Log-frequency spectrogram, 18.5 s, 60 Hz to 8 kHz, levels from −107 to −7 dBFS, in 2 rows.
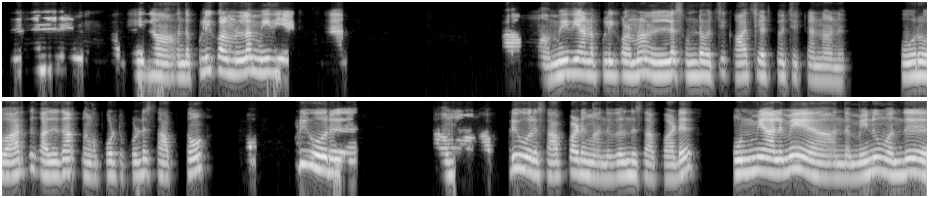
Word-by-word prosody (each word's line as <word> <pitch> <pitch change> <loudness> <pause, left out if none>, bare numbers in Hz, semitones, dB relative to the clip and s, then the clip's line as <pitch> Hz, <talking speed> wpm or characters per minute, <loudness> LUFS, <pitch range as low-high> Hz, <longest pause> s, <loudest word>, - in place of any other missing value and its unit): ம். 430 - -4 0.4
அதேதான். 185 -1 -2
அந்த 170 - 0
புளி 225 +1 +2
குழம்புல்லாம் 220 0 +4
மீதி 215 0 +3
ஆய்டுச்சிங்க. - - -1 2.0
ஆமா. 165 0 -6
மீதியான 195 0 +4
புளி 190 -1 -1
கொழம்புலாம் 190 +2 0
நல்லா 185 +2 +3
சுண்ட 180 +1 -2
வச்சு 180 +4 -8
காய்ச்சி 175 +2 -3
எடுத்து 180 +1 -6
வச்சுக்கிட்டேன் 165 -4 -8
நானு. 140 -1 -6 0.7
1 185 +1 +1
வாரத்துக்கு 195 +4 0
அதுதான் 200 +4 +1
நாங்க 165 -2 -7
போட்டு, 180 -1 -5
போட்டு 175 +3 -5
சாப்டோம். 170 +7 -3 0.9
அப்டி 315 - -1 0.2
ஒரு 215 -3 +4 1.1
ஆமாங்க. 175 -1 -6
அப்படி 220 +8 -4
ஒரு 195 - +2
சாப்பாடுங்க. 175 +1 0
அந்த 155 - -6
விருந்து 175 0 -1
சாப்பாடு. 155 +3 -1 0.6
உண்மையாலுமே 210 +2 +7 0.4
அந்த 160 0 -4
மெனு 190 +6 +2
வந்து, 185 +4 +2
185 Hz, 125 wpm, -25 LUFS, 170-205 Hz, 2.0 s, உண்மையாலுமே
